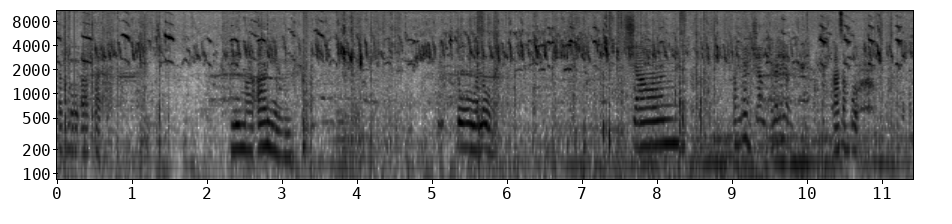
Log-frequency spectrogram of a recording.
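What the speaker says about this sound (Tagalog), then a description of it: "Bilangin lang pala natin itong sisiw muna na pugo" Quail chicks peeping in a brooding cage on a quail farm, a continuous busy chorus of small high chirps, fairly close, with a person talking over it throughout.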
